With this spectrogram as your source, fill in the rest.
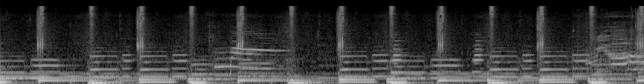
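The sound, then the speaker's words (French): Voices imitate cat meows, sung repeatedly in a bouncy rhythm over upbeat music with a steady beat and bass, loud throughout. “Tout le monde, tout le monde monde sait faire miaou, des gros miaou, des gros miaou de gros matou des petits miaou, de petits minous de rien du tout, tout le monde sait faire miaou.”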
